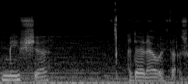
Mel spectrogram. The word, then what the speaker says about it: Muxia: Or another place called, that's spelt Muxia, M-U-X-I-A, but I'm told is pronounced Musha.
